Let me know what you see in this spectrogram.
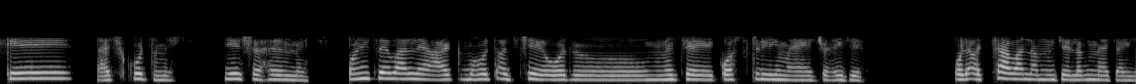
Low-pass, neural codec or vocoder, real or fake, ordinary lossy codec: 3.6 kHz; codec, 16 kHz, 4.8 kbps, FACodec; fake; Opus, 64 kbps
